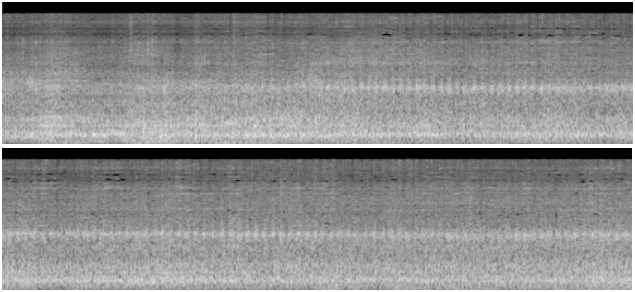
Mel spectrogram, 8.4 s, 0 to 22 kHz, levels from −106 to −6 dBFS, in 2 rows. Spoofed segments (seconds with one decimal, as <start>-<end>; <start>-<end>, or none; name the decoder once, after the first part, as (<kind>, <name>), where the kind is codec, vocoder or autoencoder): 0.0-1.6 (codec, SNAC)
